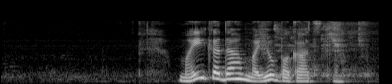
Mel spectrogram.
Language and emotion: Russian, positive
